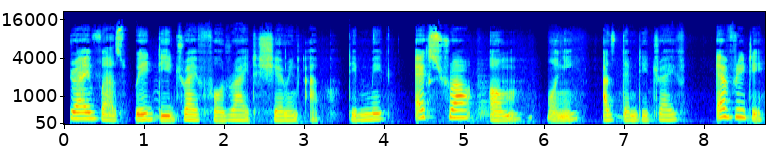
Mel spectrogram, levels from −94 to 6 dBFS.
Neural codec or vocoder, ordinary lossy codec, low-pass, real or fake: none; MP3, 64 kbps; 19.8 kHz; real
